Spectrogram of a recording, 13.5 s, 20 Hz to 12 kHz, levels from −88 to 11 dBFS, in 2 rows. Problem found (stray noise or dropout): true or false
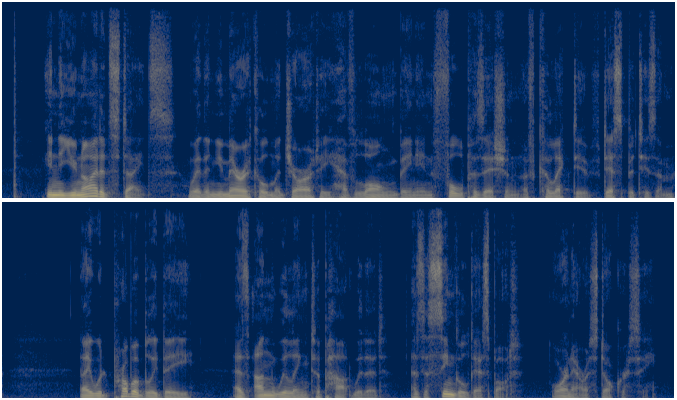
true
